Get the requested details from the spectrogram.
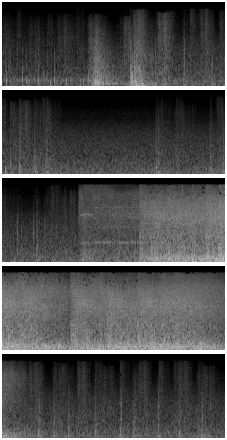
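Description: Footsteps thud on stone at a steady run.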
